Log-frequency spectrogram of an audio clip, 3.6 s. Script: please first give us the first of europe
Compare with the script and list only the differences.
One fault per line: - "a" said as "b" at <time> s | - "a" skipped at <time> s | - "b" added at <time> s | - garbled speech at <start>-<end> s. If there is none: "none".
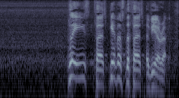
none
